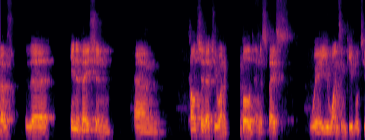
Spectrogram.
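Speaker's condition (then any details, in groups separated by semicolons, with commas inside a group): No condition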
